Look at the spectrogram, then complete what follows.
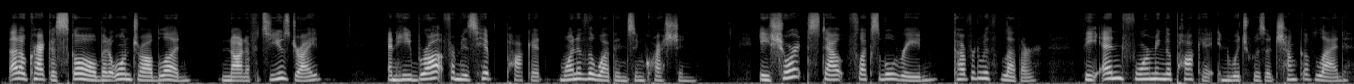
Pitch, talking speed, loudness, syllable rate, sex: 215 Hz, 200 wpm, -21 LUFS, 5.3 syllables/s, female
